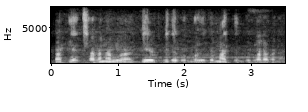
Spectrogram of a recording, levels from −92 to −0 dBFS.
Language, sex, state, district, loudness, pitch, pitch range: Hindi, male, Uttar Pradesh, Budaun, -19 LUFS, 145 Hz, 140-155 Hz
